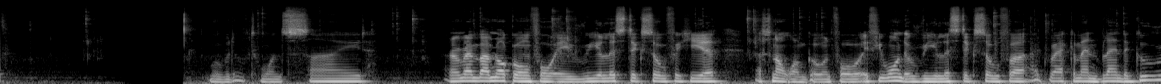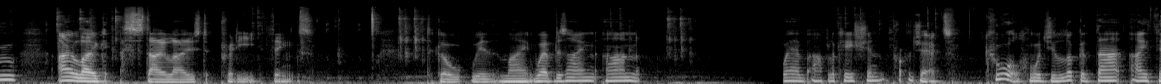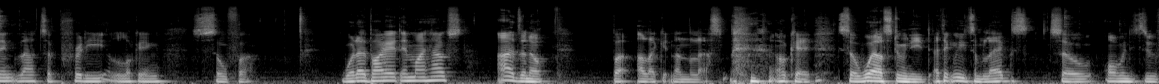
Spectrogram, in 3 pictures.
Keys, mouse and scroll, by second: 0.4-0.8 scroll down 1, 0.8 g, 1.7-2.1 middle drag, 2.1-2.5 scroll up 1, 2.5 click, 2.8 scroll down 1, 3.1-3.8 middle drag, 3.8 click, 4.1 g, 5.5 r, 7.4 g, 8.1 click, 8.4-10.5 middle drag, 10.5-11.1 scroll down 3, 11.1 click, 11.3 scroll up 1, 11.6 middle click, 12.3 shift+d, 14.3 scroll up 1, 14.6-15.5 shift+middle drag, 15.5 r, 18.2 r, 20.1 drag, 20.3 middle drag, 20.6 scroll down 1, 20.8 click, 21.1-25.6 middle drag, 25.6-26.0 scroll up 1, 26.0-33.6 middle drag, 33.6 scroll up 1, 33.9-34.8 shift+middle drag.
